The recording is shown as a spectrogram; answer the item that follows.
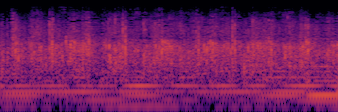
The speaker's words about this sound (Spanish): Alguien le da un aplauso al Señor por estas vidas que están aquí.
